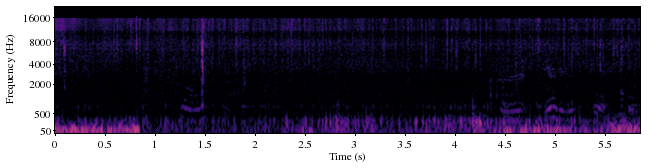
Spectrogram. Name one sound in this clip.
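A hand pats and spreads dough across a hot iron griddle.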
